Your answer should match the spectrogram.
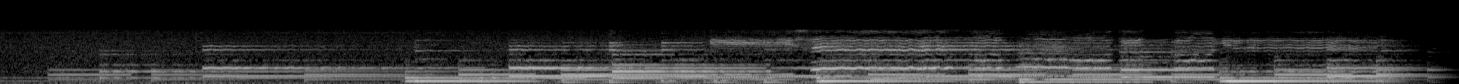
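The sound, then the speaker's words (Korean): A muffled, lo-fi song recording from a 1978 illegal cassette tape made and distributed underground in South Korea, with a dull, tape-like tone, steady sustained melodic notes shifting in pitch over about fifteen seconds, with no clear words coming through. “노래 가사 좀 들리셨나요?”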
